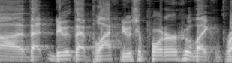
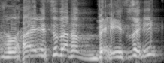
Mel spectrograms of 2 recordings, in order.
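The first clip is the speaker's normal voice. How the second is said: laughing; 9 semitones higher than usual. Real, not acted. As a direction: laugh in amazement. Laughing after the clip.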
